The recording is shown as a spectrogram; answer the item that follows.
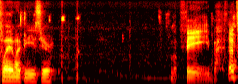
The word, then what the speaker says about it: Lefebvre: Fabe. That's how you pronounce that name.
